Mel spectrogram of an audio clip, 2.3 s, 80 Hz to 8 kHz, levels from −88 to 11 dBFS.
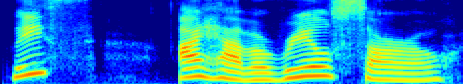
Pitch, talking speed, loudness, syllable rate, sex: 235 Hz, 155 wpm, -17 LUFS, 4.7 syllables/s, female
